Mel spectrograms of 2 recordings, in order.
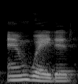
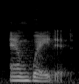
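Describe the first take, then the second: No difference in how they are said.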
